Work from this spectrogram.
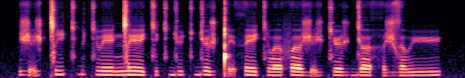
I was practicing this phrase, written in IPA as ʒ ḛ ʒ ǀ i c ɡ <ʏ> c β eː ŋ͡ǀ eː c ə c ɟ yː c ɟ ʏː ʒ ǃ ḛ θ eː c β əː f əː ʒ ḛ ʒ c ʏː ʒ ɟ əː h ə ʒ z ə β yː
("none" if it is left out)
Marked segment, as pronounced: ʏ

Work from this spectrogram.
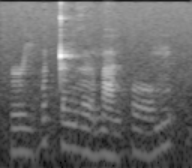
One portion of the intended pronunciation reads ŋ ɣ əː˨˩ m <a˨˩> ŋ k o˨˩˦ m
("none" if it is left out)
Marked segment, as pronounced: a˨˩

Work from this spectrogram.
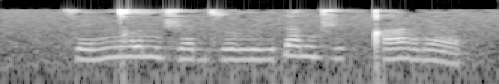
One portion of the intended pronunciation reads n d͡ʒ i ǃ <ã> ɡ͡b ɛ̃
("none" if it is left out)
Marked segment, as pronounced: ã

